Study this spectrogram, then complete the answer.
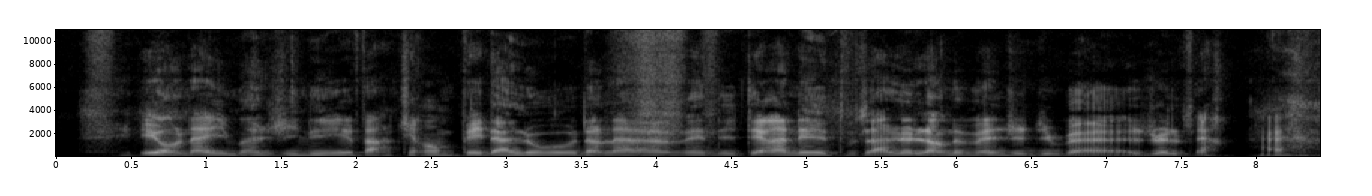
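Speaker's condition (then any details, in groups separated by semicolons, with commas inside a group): Dystonia; elocution difficulties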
